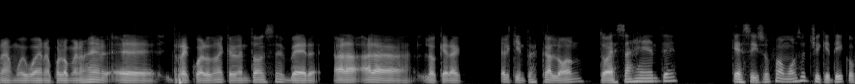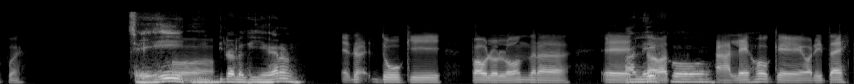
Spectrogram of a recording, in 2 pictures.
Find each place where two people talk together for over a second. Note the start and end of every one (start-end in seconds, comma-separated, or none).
none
